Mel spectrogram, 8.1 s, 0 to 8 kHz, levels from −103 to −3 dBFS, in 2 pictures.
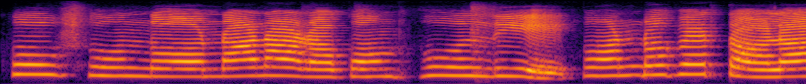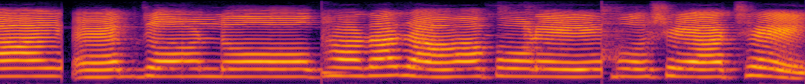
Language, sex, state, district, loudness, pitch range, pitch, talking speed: Bengali, female, West Bengal, Kolkata, -20 LUFS, 270-300 Hz, 275 Hz, 110 wpm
